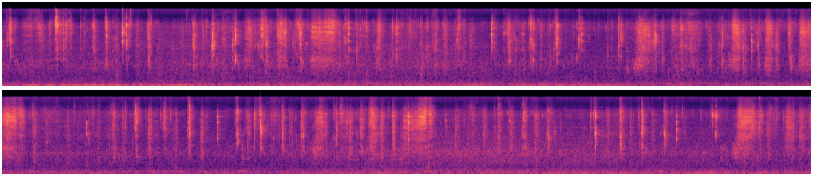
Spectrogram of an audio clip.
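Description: Close-miked chewing and biting of a stir-fry of greens and shrimp with rice: a dense, irregular run of crunches, clicks and wet mouth sounds, over a steady low hum.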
